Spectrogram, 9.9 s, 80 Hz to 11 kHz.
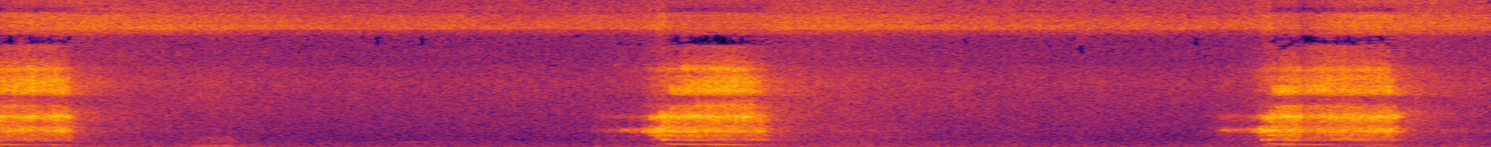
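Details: Sleeping girl snoring: loud rasping snores on each breath in, about 14 a minute, with quieter breathing out between them.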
